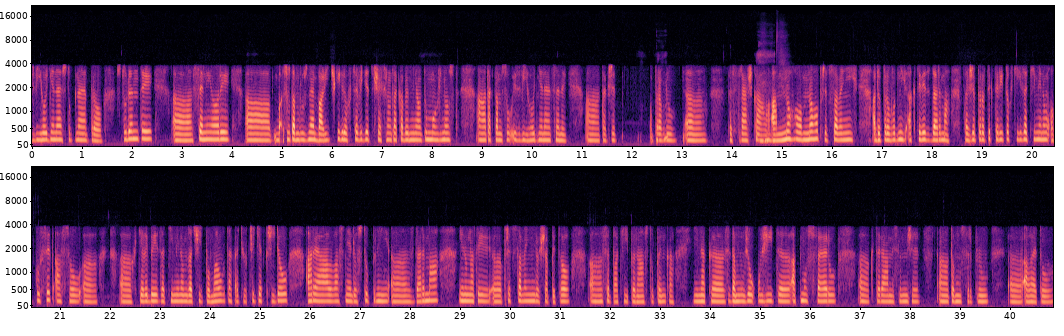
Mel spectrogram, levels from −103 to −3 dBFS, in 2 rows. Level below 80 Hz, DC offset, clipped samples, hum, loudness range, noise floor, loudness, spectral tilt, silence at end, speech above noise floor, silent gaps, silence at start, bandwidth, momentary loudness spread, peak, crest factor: -62 dBFS; under 0.1%; under 0.1%; none; 6 LU; -46 dBFS; -24 LUFS; -9.5 dB/octave; 0 s; 22 dB; none; 0 s; 5.6 kHz; 11 LU; -2 dBFS; 22 dB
